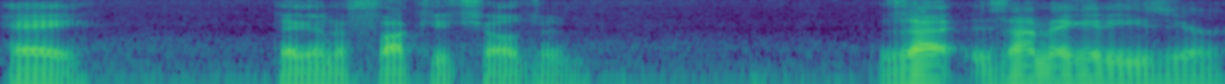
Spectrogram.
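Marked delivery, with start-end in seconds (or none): 0.0-2.2 cool, calm, composed, low-toned delivery. Offering to say it calmly, then saying it in a calm, low tone. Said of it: "I can say it calmly. Would you like me to say it calmly? Will you accept it if I say it in a low tone?".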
